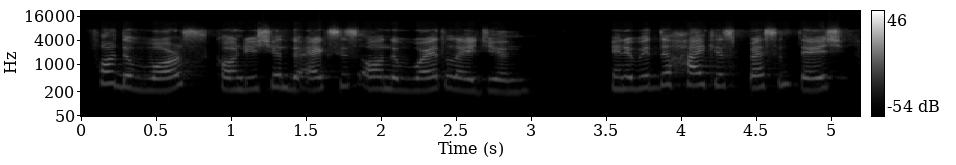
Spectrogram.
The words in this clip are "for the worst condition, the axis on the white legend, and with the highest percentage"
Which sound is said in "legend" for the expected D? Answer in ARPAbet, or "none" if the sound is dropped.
none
